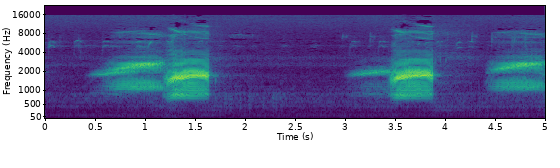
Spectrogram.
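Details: Hyla meridionalis males calling in the mating season, giving loud, drawn-out croaks. A softer, higher rasp is followed at once by a louder, buzzing note, and the pair repeats after a two-second pause.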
